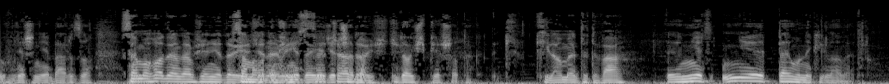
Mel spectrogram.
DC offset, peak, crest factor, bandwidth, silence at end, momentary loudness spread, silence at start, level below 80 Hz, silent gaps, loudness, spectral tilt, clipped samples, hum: under 0.1%; -2 dBFS; 16 dB; 14 kHz; 0 s; 14 LU; 0 s; -36 dBFS; none; -19 LUFS; -6.5 dB/octave; under 0.1%; none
